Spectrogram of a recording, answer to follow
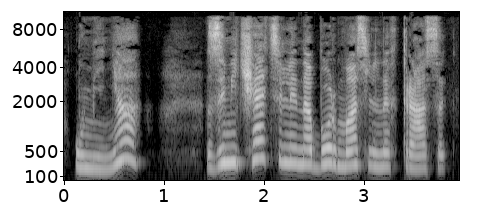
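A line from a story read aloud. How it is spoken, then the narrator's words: Joyful gasp. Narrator (Russian): радостно ахнула Джуди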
